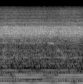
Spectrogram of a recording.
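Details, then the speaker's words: A steady, high-pitched hiss-like ringing imitating what tinnitus sounds like inside the head, described as ringing or humming heard most when things are quiet. Simulated tinnitus, ringing in the ears. "you know a lot of people refer to it as ringing in the ears a little humming sound a little high pitch frequency sound that just sounds like"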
